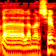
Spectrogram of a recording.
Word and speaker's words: La Mercè: ¿La Mercè cuándo es? – Sí, la Mercè es la semana que viene.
